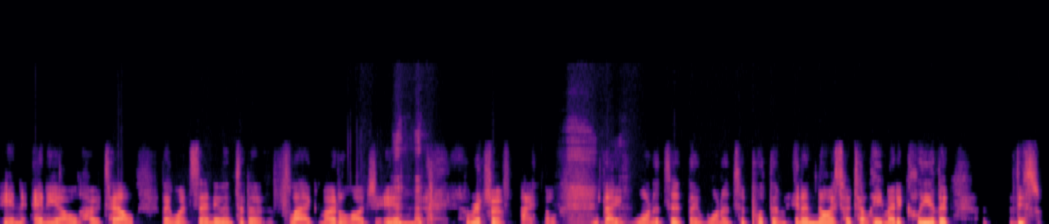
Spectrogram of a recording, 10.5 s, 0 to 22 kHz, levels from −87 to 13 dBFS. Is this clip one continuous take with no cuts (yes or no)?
yes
